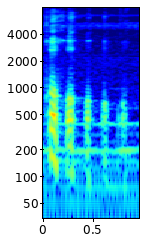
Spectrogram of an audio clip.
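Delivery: breathy posh ho ho chuckle; mock posh chuckle. Mocking the smug narrator with a posh chuckle. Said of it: "it's in an accent".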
